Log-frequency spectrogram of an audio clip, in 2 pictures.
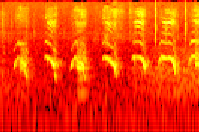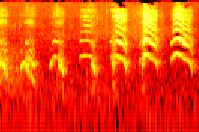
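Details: Young German Shepherd pups, twelve days old, whose parents are Fan-Widi's Hippi and Koby von Fidelius, cry in loud, evenly spaced squeals that each bend downward, repeated roughly every half second, in a small room.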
